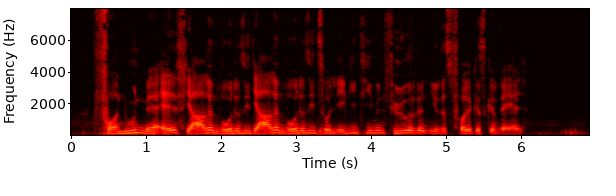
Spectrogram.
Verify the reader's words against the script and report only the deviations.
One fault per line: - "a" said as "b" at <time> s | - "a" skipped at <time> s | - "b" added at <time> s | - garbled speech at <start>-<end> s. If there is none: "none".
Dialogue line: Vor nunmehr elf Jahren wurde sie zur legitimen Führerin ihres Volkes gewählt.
- "Jahren wurde sie" added at 2.5 s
